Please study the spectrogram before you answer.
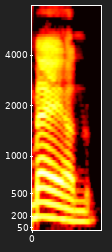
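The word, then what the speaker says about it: Mahon: the misfortune of meeting man. Never meet a man. Never meet a man. I want to point out that man in this case is spelled M-A-H-O-N.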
